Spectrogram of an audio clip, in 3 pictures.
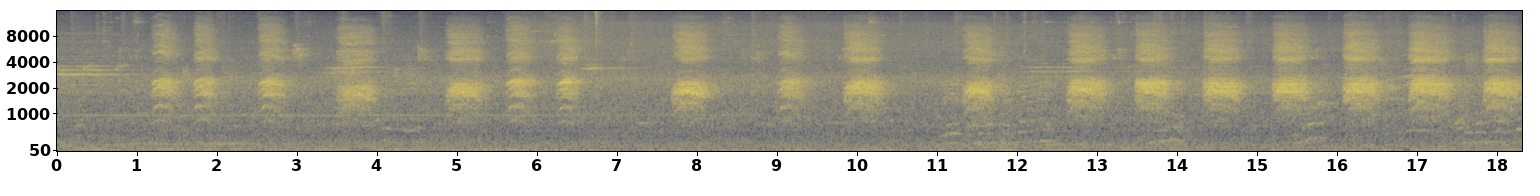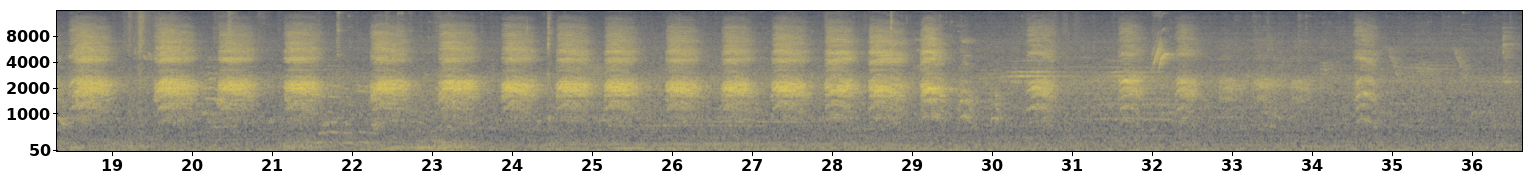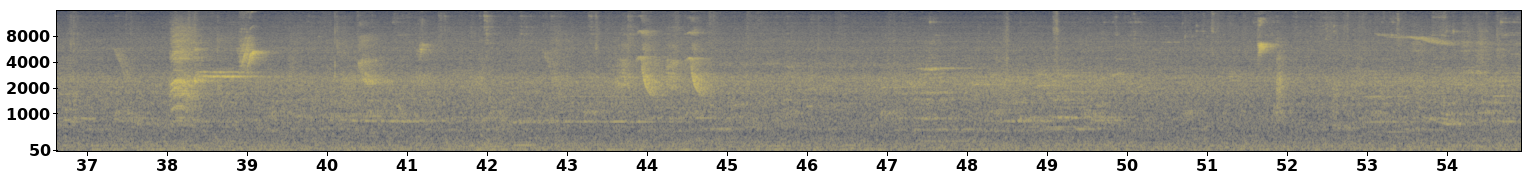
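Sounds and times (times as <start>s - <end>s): crow cawing: 1.2s - 4.1s, 4.9s - 6.7s, 7.7s - 8.3s, 9.0s - 10.5s, 11.3s - 11.9s, 12.6s - 29.8s, 30.4s - 30.8s.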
